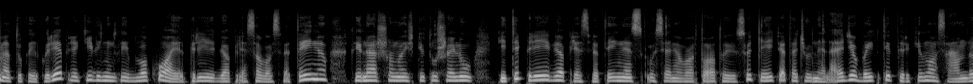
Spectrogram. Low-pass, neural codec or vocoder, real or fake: 14.4 kHz; codec, 32 kHz, 1.9 kbps, SNAC; fake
